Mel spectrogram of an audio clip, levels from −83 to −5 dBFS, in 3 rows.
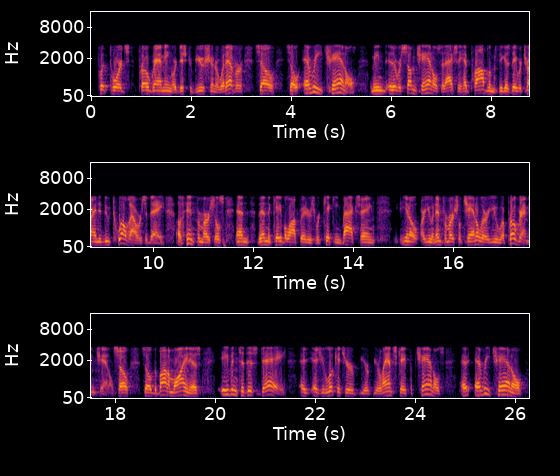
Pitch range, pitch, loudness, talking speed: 125-150 Hz, 140 Hz, -28 LUFS, 180 wpm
